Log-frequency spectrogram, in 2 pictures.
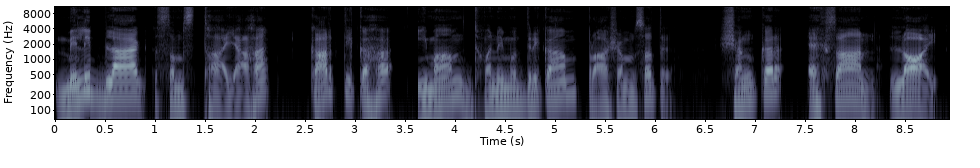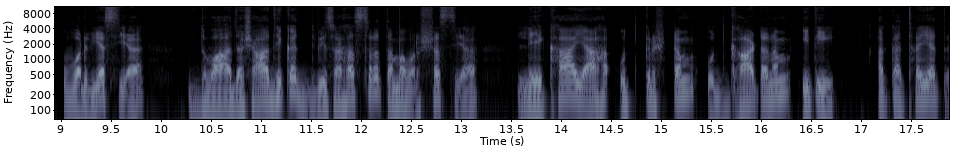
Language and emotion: Sanskrit, neutral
